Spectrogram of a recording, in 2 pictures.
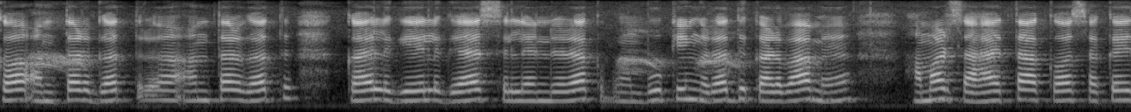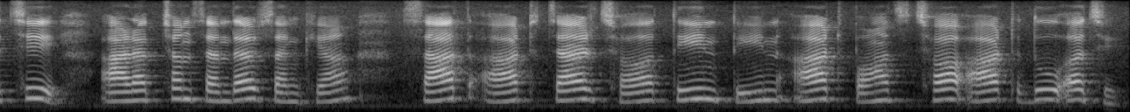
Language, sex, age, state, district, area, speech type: Maithili, female, 60+, Bihar, Madhubani, rural, read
